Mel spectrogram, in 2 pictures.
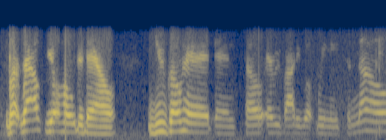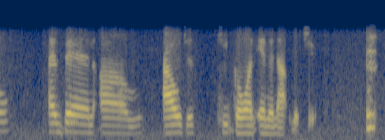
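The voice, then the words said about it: Strained, failing voice. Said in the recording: “my voice is sounded like a disaster tonight”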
